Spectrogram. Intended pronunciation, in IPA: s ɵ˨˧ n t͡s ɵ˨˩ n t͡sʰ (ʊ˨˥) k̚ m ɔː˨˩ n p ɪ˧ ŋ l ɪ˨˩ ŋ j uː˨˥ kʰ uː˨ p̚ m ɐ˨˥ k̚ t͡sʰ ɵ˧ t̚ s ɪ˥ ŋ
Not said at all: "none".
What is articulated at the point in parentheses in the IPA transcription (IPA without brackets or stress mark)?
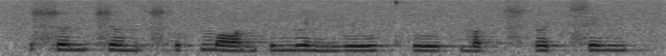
ʊ˨˥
